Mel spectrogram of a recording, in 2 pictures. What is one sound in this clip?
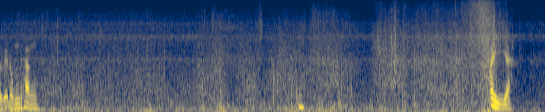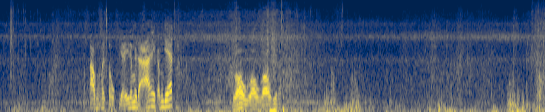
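Footsteps crunch through dry leaves and palm fronds.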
